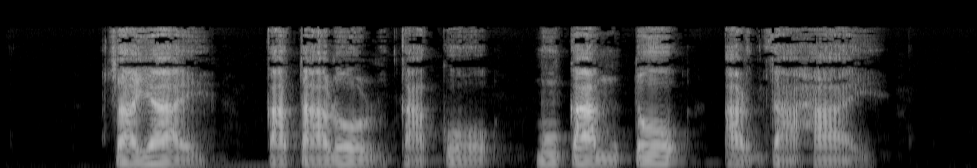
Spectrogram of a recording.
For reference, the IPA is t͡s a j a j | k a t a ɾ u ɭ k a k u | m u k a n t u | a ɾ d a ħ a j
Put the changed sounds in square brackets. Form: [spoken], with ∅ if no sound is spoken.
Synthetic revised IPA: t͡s a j a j | k a t a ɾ u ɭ k a k u | m u k a n t u | a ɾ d a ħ a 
